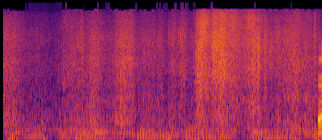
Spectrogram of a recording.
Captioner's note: leaves rustling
